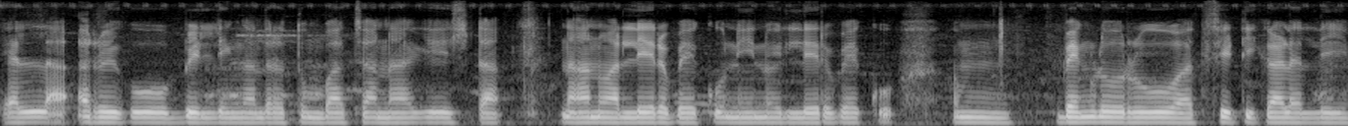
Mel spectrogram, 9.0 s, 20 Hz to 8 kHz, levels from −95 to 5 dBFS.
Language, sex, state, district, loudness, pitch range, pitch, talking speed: Kannada, male, Karnataka, Bellary, -20 LUFS, 115-120 Hz, 115 Hz, 105 wpm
